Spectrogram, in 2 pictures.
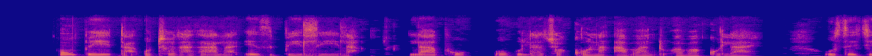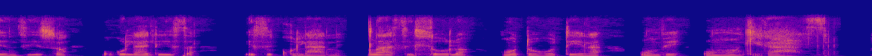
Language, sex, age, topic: North Ndebele, female, 36-49, health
